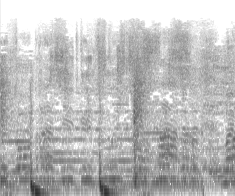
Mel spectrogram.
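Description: Hip hop track: a man rapping over a beat with deep, booming kick drum hits.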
